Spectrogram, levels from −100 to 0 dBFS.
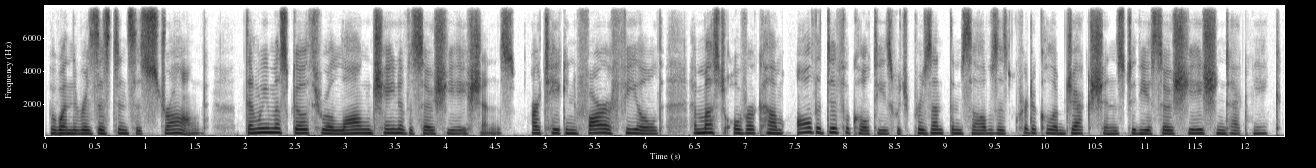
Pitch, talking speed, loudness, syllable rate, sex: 215 Hz, 175 wpm, -18 LUFS, 5.6 syllables/s, female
